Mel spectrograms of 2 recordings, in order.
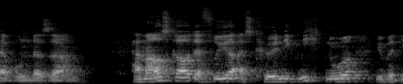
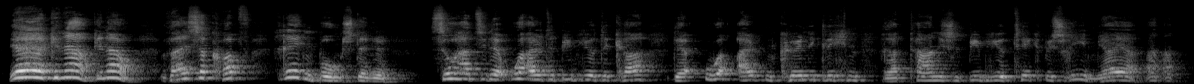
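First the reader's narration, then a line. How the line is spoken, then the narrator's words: Called out. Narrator (German): Herr Mausgau rief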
